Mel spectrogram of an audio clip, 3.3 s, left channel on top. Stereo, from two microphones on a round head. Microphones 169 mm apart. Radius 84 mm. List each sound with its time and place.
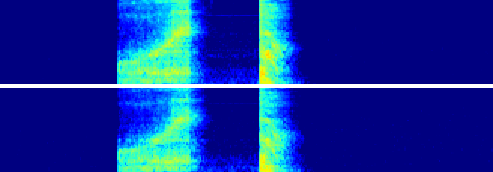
0.8 s throat clearing: 35° left (ahead or behind), 0.6 m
